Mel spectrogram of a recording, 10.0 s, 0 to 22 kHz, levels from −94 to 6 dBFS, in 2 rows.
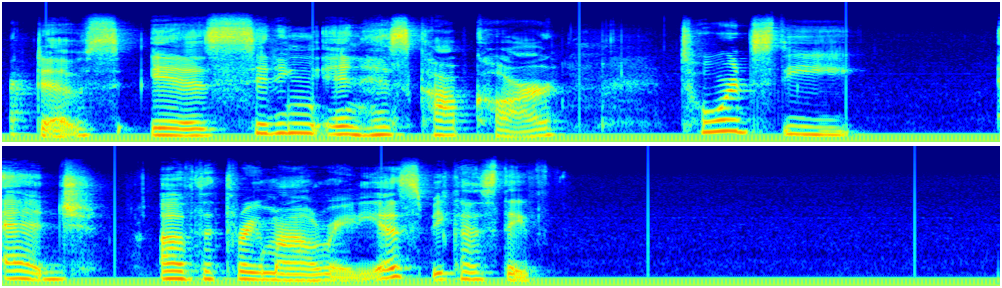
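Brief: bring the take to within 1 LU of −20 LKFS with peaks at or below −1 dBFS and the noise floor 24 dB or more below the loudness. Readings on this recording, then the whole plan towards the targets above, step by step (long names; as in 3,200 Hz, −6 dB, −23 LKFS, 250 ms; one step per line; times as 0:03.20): number of clicks 8; mains hum 50 Hz; hum harmonics up to 200 Hz; level of the hum −34 dBFS; integrated loudness −23.0 LKFS; sample peak −5.0 dBFS; target loudness −20.0 LKFS
→ click removal
hum removal 50 Hz, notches 4
level +3 dB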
